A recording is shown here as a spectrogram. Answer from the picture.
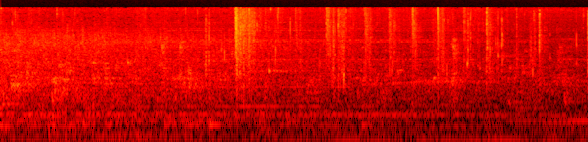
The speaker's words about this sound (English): Hey, the water's being drained. See if you can find an opening.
